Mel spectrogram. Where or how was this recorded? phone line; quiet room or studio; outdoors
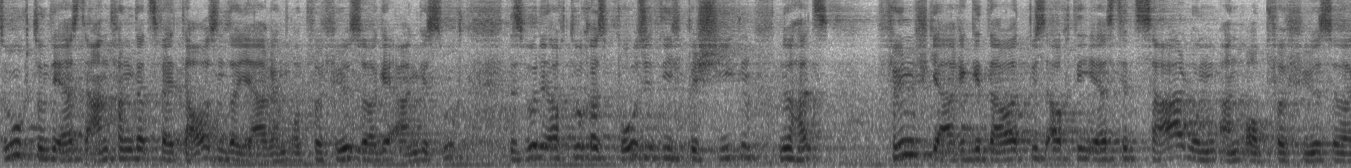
outdoors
